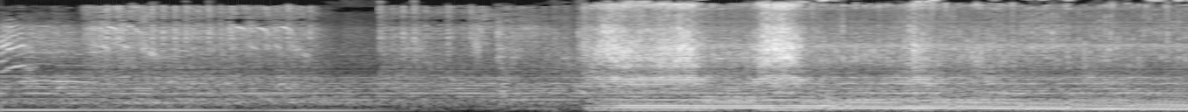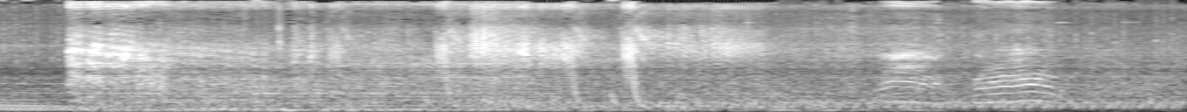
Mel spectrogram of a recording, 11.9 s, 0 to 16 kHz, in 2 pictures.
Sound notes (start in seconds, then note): 3.1 sound of a motorcycle pulling up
